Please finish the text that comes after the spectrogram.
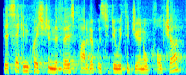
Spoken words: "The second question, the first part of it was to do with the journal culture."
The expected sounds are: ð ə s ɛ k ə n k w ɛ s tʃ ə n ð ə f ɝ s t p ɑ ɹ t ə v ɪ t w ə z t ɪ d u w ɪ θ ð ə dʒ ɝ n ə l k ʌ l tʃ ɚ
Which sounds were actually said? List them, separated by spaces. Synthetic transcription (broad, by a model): ð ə s ɛ k ə n k w ɛ s tʃ ə n ð ə f ɝ s p ɑ ɹ t ə v ɪ t w ə z t ɪ d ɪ w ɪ ð ə dʒ ɝ n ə l k ʌ l tʃ ɚ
